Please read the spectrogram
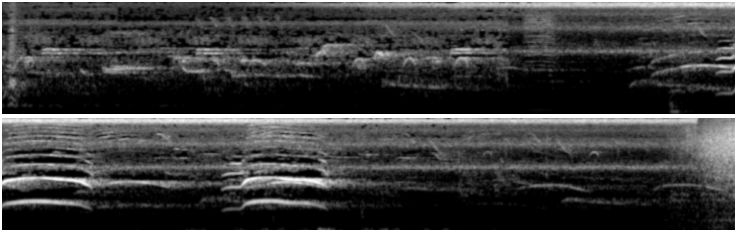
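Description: Indian peafowl calling twice, about a second and a half apart; each call is a loud arched cry that rises and falls. Before them come many short, high chirping whistles.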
